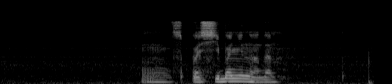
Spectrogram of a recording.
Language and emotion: Russian, neutral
